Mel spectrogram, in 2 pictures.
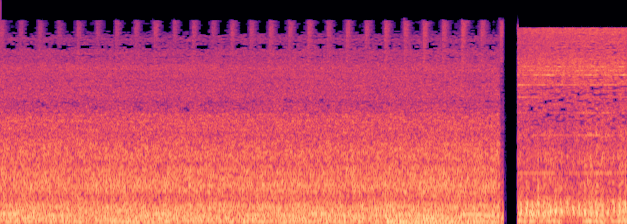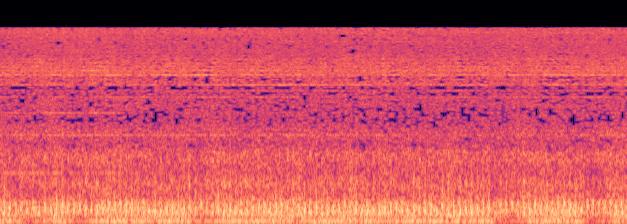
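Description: Steady rush of aircraft engine and wind noise in flight during aerial refuelling. It breaks off for an instant about five seconds in, then comes back louder and lower.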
